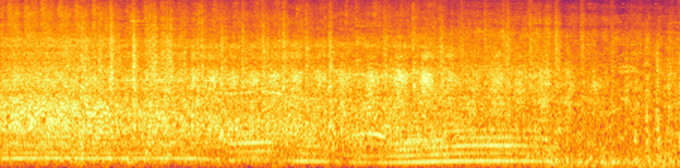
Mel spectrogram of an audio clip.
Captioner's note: engine revving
